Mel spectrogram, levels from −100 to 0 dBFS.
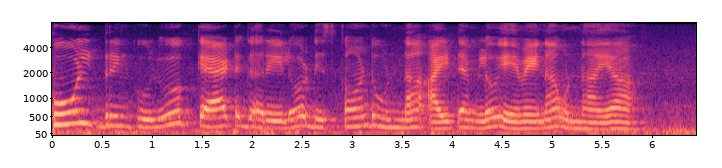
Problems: none marked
